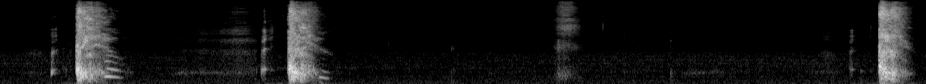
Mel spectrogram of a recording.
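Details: Female sneezing: three loud, explosive wet sneezes, each with a short in-breath before it, and a softer stifled burst between them.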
